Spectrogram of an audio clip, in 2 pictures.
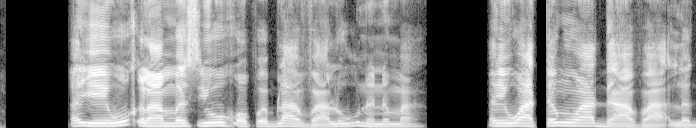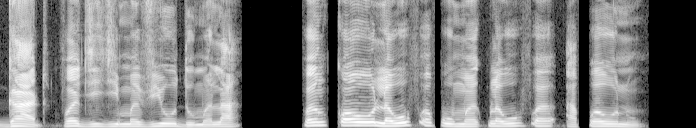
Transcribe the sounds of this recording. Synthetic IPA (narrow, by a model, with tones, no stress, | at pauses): e˦jɛ˦wo˦xl̃ã˨a˨mɛ̃˨si˨wo˦xɔ˨ɸɛ˦bla˦˨vɛ˨a˨lo˦wu˦nɛ̃˨nɛ̃˨mã˦ | e˦jɛ˦wo˦a˨t̪ɛ˦ŋũ˦a˨d̪ɛ˨a˨βa̰˨lɛ˨ɡa˦ɖɸɛ˦d͡ʑi˦d͡ʑi˦mɛ̃˨vi˦wo˦d̪o˨mɛ̃˨la˦ | ɸɛ˦ŋ̩˦kɔ˦wo˦lɛ˨wo˦ɸɛ˦ɸo˨mɛ̃˨k͡plɛ˦wo˦ɸɛ˦a˨ɸɛ˦wo˦nũ˨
